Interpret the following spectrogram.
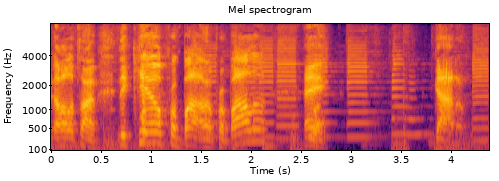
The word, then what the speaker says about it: Nikhil: Nikhil Prabala.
